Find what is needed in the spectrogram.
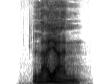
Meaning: to hum, to drone
- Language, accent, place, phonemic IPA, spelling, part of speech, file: German, Germany, Berlin, /ˈlaɪ̯ɐn/, leiern, verb, De-leiern.ogg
